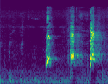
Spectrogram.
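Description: A small dog barks three short, sharp times, about half a second apart, starting about a second in.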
